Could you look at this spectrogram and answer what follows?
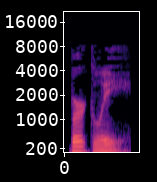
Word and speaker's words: Berkeley: The University of California, Berkeley, was named after him, although the pronunciation has evolved to suit American English, Berkeley.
